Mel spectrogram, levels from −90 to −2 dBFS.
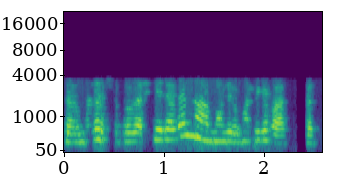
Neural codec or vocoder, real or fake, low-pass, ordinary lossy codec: vocoder, 24 kHz, 100 mel bands, Vocos; fake; 3.6 kHz; none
